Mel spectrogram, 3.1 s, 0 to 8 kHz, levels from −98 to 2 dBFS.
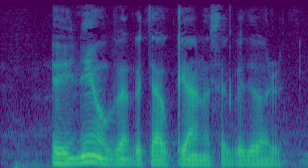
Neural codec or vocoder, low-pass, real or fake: none; 7.2 kHz; real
